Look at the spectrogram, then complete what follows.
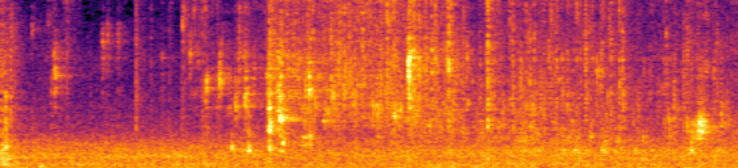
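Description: An egg cracked into a hot non-stick frying pan on a gas stove: a steady frying hiss, with a few sharp clicks from the shell around the middle.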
